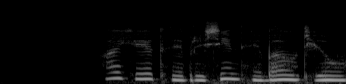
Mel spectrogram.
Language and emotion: Russian, sad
